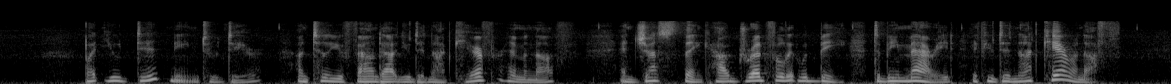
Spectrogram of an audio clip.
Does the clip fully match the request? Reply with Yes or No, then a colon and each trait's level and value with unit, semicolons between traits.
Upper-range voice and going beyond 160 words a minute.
No: medium, 140 Hz; average, 175 wpm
